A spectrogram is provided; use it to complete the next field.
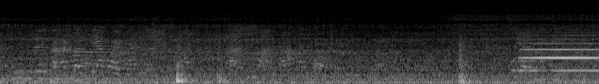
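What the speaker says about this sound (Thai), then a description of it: "มานั่งในรถไฟนะครับ" A train rumbles along as heard from inside a carriage, with low steady running noise, a couple of clunks and a rising tone near the end.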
